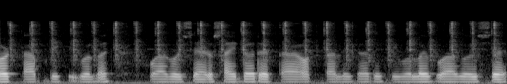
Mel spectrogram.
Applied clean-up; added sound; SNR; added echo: none; Tick-tock; 16 dB; none.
